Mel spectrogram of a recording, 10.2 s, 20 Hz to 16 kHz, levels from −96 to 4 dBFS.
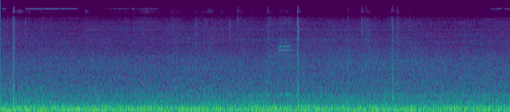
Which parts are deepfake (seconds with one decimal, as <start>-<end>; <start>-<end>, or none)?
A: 5.4-6.1; 6.8-7.4; 9.2-10.2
